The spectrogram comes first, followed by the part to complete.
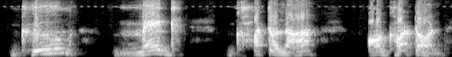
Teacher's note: a breathy aspirated sound which is found in Bengali speech but not found in many other languages.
